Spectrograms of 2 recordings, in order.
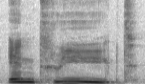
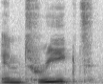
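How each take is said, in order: First: The stressed vowel is said with rounded lips. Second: The stressed vowel is said without rounded lips. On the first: The speaker calls it right. "that umlaut where we go ooh with our lips, and we say E through it" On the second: The speaker calls it wrong. "not entrügt"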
